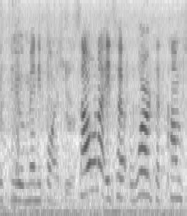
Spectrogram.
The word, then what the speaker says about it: sauna: to pronounce it as sauna right not correct we in finland we pronounce all of the letters very well so the sauna we don't pronounce sona we say sauna sounds good if you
